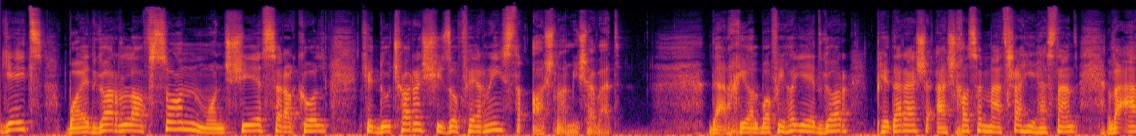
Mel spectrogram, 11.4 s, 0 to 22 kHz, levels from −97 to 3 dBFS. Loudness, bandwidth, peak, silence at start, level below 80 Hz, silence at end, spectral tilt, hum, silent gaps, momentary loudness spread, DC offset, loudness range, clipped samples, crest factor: -20 LUFS; 17.5 kHz; -4 dBFS; 0 s; -40 dBFS; 0 s; -4 dB/octave; none; none; 6 LU; under 0.1%; 3 LU; under 0.1%; 16 dB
